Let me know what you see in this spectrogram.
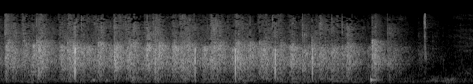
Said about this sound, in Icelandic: Ekki hún góð klapp eða?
